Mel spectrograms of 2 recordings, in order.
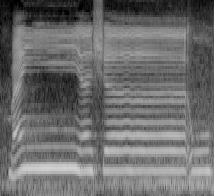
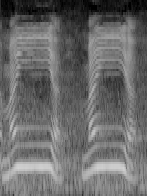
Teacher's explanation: Macam huruf nun ni tak jelas bunyi dia. Dia terus pergi kepada huruf ya. May ya. Tengah-tengah lidah kita mesti kena lelangit. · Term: nun mati berjumpa dengan huruf ya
